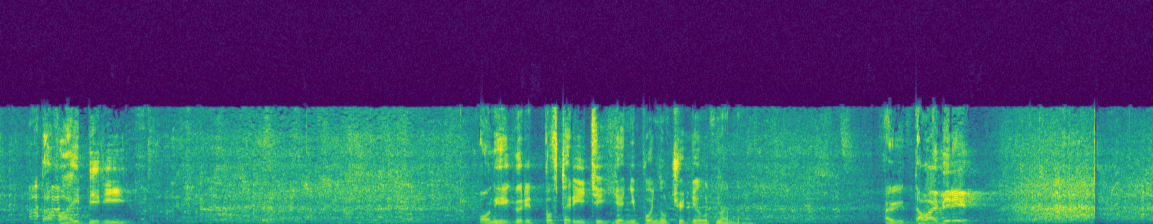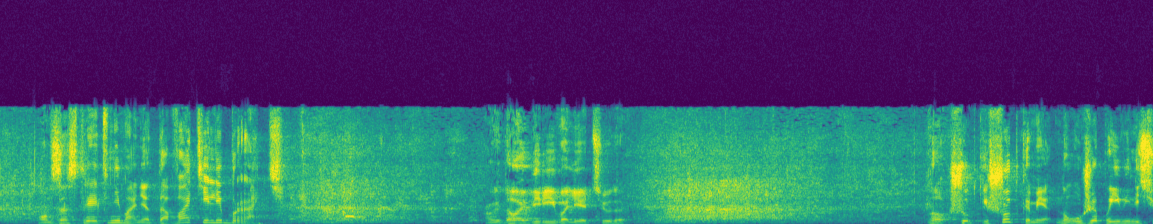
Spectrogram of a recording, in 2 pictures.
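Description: An elderly man speaks with expression into a microphone on an echoing stage.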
